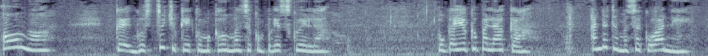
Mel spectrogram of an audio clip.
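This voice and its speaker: An actress playing a grateful, eager nineteen-year-old working student daughter in a radio drama. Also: female voice, sits high, a little fast, darkish tone, faint music behind, lightly acted. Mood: hopeful, earnest. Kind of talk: Cebuano radio drama acting.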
